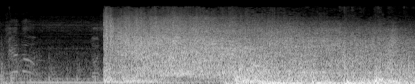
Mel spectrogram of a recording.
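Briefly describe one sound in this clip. A heavy gun fires in a loud, steady roaring blast.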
